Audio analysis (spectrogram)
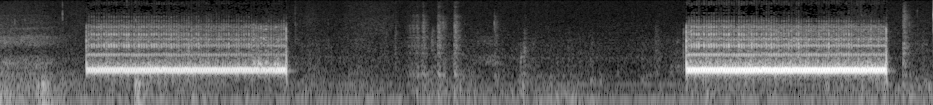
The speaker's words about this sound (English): Should I get him on the phone? Yeah, let's dial him up.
